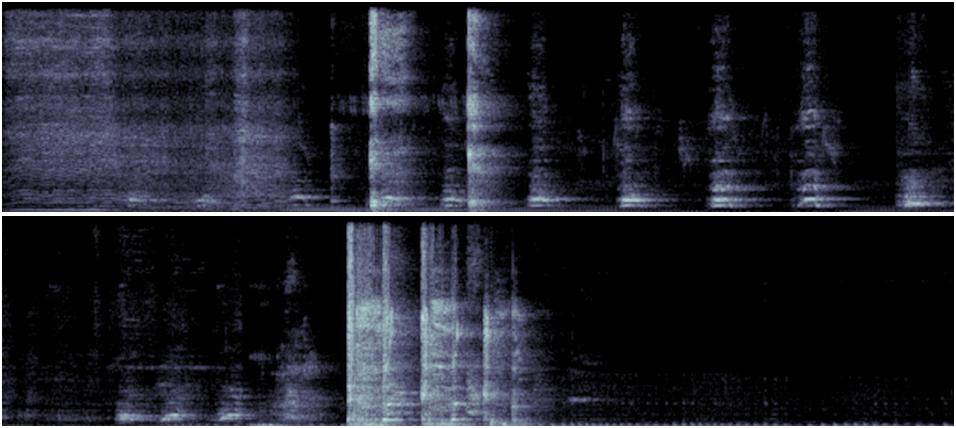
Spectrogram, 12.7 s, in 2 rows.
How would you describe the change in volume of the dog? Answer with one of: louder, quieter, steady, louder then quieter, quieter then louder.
louder then quieter.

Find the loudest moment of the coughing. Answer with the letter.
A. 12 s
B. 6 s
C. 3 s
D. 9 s
D.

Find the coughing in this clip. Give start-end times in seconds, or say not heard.
2.2-3.2, 8.0-9.9.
